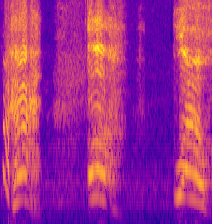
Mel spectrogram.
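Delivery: short, high, loud yelps; loud, high "ha, oh, whoa" outbursts; startled exclamations. Acted. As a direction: react in sharp separate bursts. Acting a startled reaction at the table.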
